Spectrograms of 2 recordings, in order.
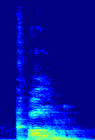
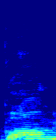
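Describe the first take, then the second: First: The word starts with a hard k sound. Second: The word starts with a soft g sound.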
